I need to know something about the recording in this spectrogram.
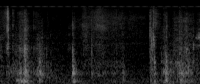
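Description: Handling of a cardboard figure collection box: a few light taps and rustles, with one near the start, one in the middle and a couple near the end.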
